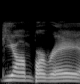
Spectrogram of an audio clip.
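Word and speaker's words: Guillain-Barré: explanation of what is gambar syndrome? Yeah. So gon it's pronounced gon bare actually.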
